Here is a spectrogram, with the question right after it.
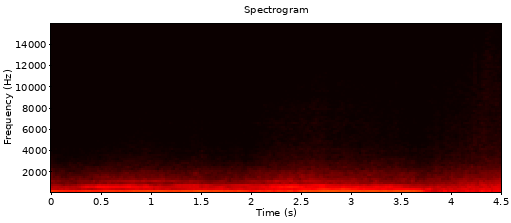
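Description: A Jaguar F-Type V6 roadster, a 2017 MHD model, pulls hard in third gear from about 70 to 110, its engine note climbing steadily in pitch for several seconds before easing off, loud and continuous.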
